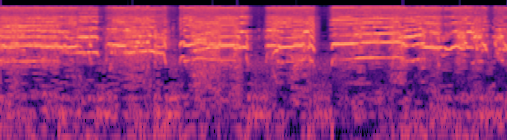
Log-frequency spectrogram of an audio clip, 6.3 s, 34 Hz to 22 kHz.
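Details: Peregrine falcon at a nest box by the Mississippi River, Elk River, Minnesota, 7am, 12 July 2012, struggling to get into the box with breakfast, gives loud, harsh, wailing screams in long drawn-out bursts with wavering pitch, pausing about once a second.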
